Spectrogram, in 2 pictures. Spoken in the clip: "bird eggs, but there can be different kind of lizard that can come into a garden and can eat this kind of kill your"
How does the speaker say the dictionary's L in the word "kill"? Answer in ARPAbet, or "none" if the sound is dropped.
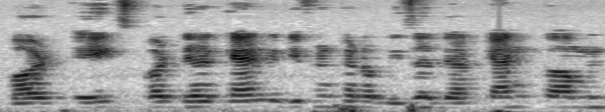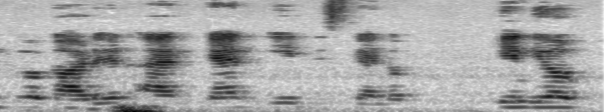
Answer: N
